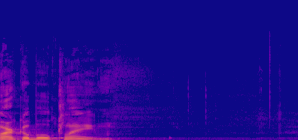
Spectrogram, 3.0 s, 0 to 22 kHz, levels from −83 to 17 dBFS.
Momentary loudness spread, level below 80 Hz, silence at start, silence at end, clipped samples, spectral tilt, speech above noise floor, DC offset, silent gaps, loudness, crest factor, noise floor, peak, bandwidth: 22 LU; -80 dBFS; 0 s; 1.9 s; under 0.1%; -6 dB/octave; 42 dB; under 0.1%; none; -27 LUFS; 22 dB; -69 dBFS; -8 dBFS; 15 kHz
